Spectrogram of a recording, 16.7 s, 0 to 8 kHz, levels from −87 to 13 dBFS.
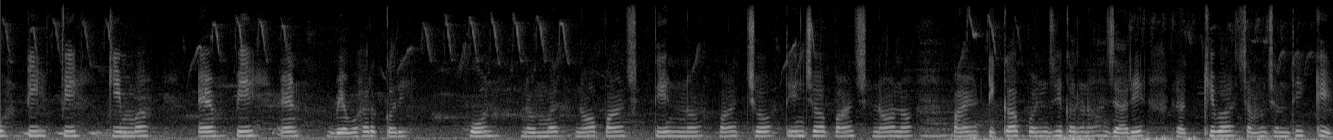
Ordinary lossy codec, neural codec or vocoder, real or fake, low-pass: none; none; real; none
